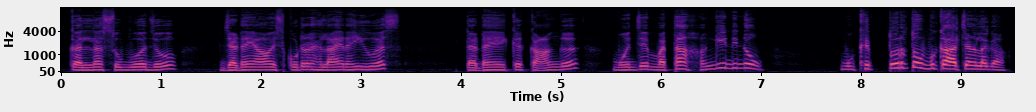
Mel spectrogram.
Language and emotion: Sindhi, disgusted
